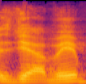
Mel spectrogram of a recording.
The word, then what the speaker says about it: Yahvé: Yahvé, porque en realidad se pronuncia Yahvé porque le agregaron algunas vocales.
